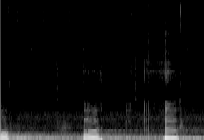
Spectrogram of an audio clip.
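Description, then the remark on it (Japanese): Three drawn-out sung vowel tones from a man, each falling in pitch at the end, drenched in a long mixer reverb effect with its reverb time adjusted so it echoes far; the ringing tail hangs on continuously between the notes. “バーブタイムかな結構これいじると遠くまで反響してますねデンシティ深さとかこの辺はねほんとわかんないあーあーどうなっちゃうんだ俺の音はああわからないうーやばい”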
